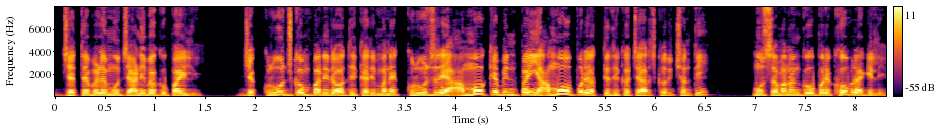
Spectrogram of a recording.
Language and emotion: Odia, angry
